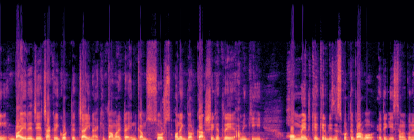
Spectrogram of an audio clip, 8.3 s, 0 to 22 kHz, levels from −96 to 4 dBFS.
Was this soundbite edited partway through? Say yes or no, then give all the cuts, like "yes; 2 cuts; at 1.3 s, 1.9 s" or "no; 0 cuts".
no; 0 cuts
